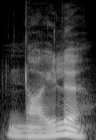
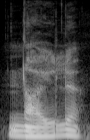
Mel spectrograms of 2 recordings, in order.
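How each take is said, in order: Both takes have the same delivery.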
